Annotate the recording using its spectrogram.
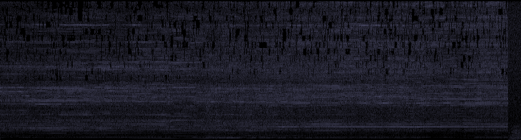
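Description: Near silence: only a faint, steady electrical hum made of several fixed tones.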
